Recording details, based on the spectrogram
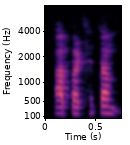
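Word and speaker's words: अपठताम्: अब जैसे क्या बोला गया अभी अपठत अपठतम या अपठत अपठताम होता है ना तो अपठत अपठताम यहां पर ठकार का जो आकार होगा ना उसका उच्चारण भी करना है तो अपठत अपठतम अपठन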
